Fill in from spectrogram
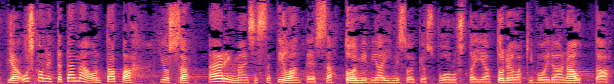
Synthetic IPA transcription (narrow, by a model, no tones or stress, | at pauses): jɑʔuskonet̪ːæt̪æmæont̪ɑpɑ | josːɑæːɾimːæisisːæt̪ilɑnt̪eːsːɑt̪oimiʋiɑihmiso̞ikeuspuolust̪ɑjiɑt̪odelːɑkiʋo̞idɑːnɑut̪ːɑː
